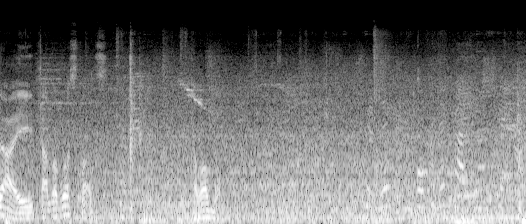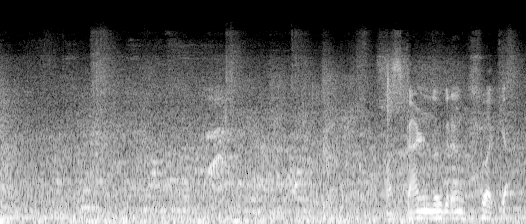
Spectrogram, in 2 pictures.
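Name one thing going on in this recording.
Men and women chatter around in a busy echoing passage.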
